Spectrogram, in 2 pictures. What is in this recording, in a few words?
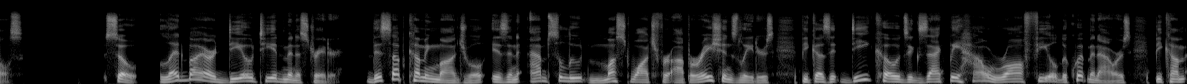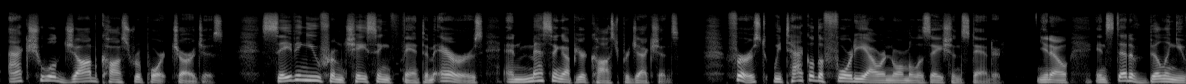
trailer; Equipment Cost Fundamentals Academy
